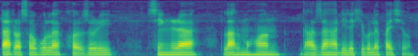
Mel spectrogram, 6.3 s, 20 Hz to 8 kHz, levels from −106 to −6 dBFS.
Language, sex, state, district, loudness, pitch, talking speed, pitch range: Assamese, male, Assam, Hailakandi, -21 LUFS, 115 Hz, 85 wpm, 105-115 Hz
